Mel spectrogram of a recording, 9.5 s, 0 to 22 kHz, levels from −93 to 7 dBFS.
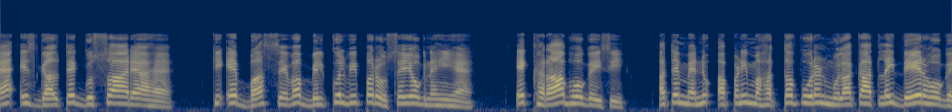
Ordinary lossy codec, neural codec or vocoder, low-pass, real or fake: none; none; 7.2 kHz; real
